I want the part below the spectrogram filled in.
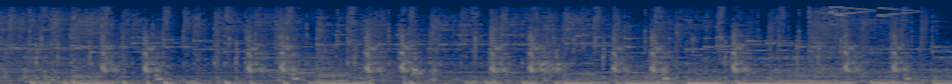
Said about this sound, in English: Well, don't bark.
